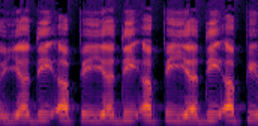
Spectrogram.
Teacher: विद्यार्थियों, यहां पर कुछ उदाहरण भी दिए हुए हैं, जैसे देखिएगा यदि अपि, अब यदि में जो ई है और अपि अ है, आप इसको यदि अपि यदि अपि यदि अपि बार बार बोलेंगे तो ई और अ दोनों मिलकर के य सुनाई पड़ने लग जाएगा और बन जाएगा यद्यपि। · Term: अर्धस्वर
